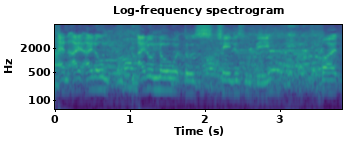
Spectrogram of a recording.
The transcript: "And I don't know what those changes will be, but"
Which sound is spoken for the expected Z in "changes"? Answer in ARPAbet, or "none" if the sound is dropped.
Z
